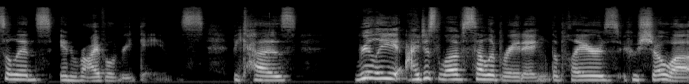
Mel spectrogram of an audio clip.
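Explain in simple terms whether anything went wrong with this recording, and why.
No faults can be heard.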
